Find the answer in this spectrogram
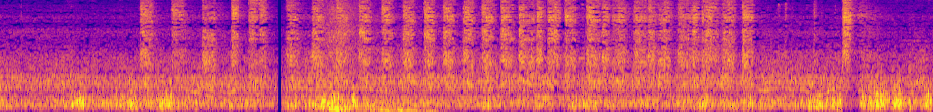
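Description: Train passing, wheels clattering over rail joints in a steady rhythm of about three to four clacks a second over a continuous rumble. The clacking stops about a second before the end.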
